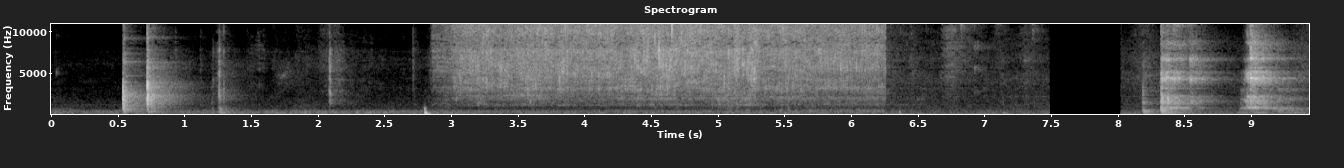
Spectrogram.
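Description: Tap water pours steadily into a metal pot, framed by clinks and knocks of utensils before and after, with a brief silence near the end.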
